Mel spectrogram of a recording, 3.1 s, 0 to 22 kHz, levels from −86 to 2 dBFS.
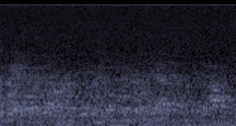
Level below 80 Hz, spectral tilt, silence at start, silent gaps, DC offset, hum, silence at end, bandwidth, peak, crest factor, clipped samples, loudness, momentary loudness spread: -62 dBFS; -4 dB/octave; 0 s; none; under 0.1%; none; 0 s; 19 kHz; -32 dBFS; 14 dB; under 0.1%; -46 LUFS; 3 LU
